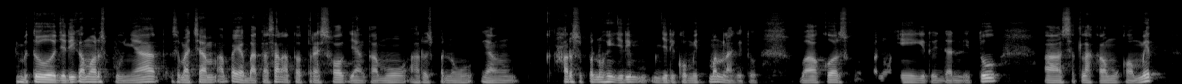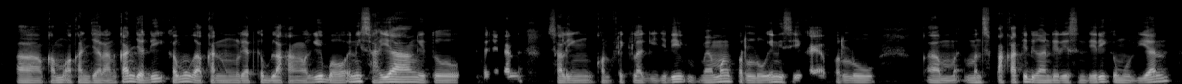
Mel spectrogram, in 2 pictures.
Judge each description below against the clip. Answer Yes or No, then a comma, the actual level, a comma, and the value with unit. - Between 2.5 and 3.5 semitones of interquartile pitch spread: Yes, average, 3.1 semitones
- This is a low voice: Yes, very low, 95 Hz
